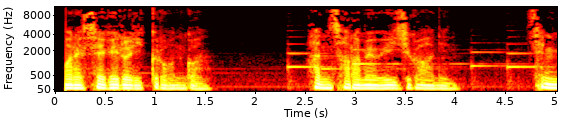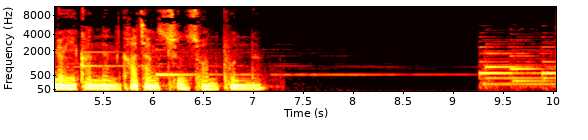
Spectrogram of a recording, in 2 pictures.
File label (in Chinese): 韩语男声 舒缓风格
